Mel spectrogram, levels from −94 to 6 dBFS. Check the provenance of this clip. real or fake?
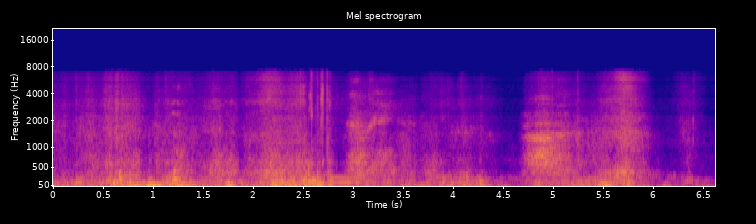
fake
